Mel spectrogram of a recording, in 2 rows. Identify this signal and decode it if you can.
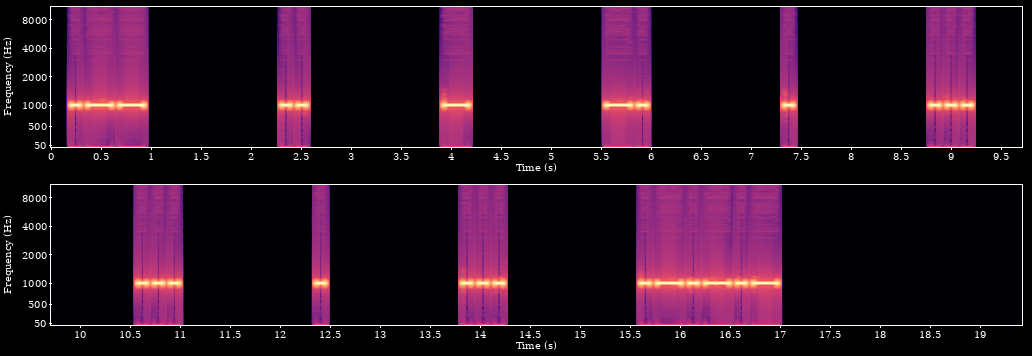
Morse code, heard as a keyed tone, about 15 wpm, spaced as for 5 wpm, 1000 Hz. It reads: WITNESSES.
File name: qotdfiles / 5wpm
